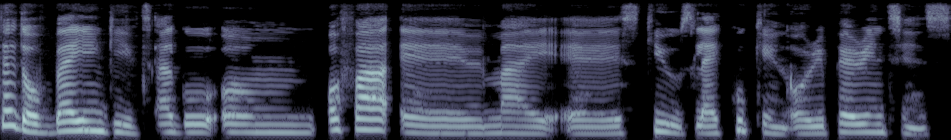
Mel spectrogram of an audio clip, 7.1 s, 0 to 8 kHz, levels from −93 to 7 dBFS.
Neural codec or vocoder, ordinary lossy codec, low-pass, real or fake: none; none; 7.2 kHz; real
